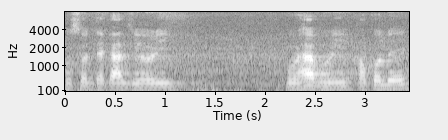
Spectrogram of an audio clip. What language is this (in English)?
Assamese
